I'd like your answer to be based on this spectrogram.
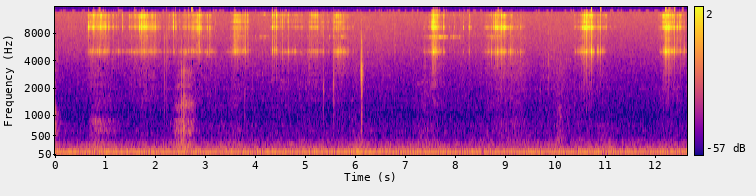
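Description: A small lidded glass jar partly filled with coffee beans is held in both hands near the ear and shaken and turned, so the beans rattle inside. Brief bright clusters of rattling and clicking come in bursts over a steady low hum, staying quiet throughout.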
